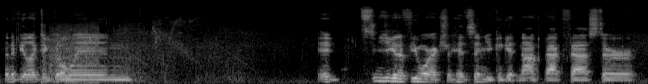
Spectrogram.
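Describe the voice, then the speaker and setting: A man's voice: lowish voice, steady tone, normal speed, far from the mic, background noise. Casual, swearing game tutorial guy. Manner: loose, joking, swears freely. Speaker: game player explaining combat mechanics.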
